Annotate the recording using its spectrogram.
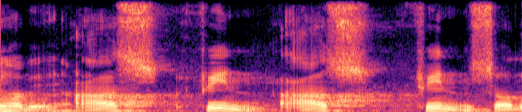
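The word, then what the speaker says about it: عصف: সদ জবর আস ফা দুইজের ফিন কি হল আস ফিন আইন সদ জবর আস ফা দুইজের ফিন উচ্চারণটা কি হবে আসফিন আসফিন সদ উচ্চারণ করতে গেলে মুখবুল আসফিন আসফিন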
